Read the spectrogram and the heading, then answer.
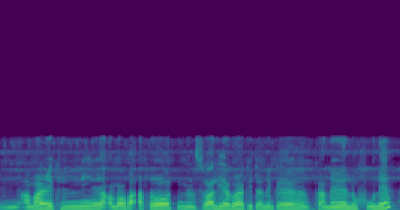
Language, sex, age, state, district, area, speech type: Assamese, female, 30-45, Assam, Golaghat, rural, spontaneous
